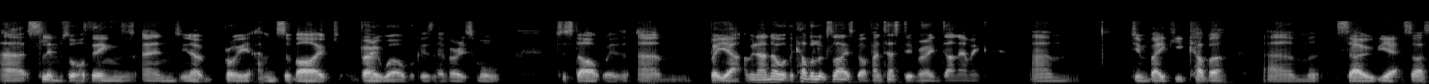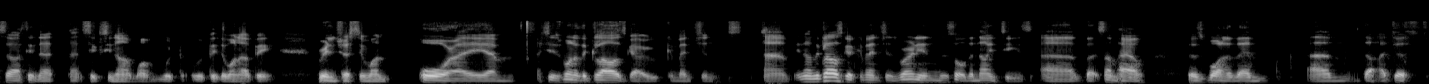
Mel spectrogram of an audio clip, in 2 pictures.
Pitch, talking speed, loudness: 95 Hz, 210 wpm, -27 LUFS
